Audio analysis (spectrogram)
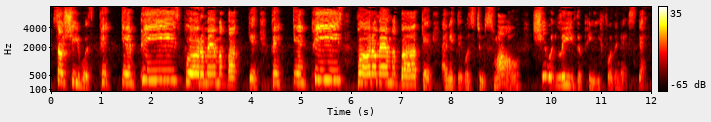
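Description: A middle-aged woman telling children's folktales in a theatrical, playful way, with dramatic pauses and repeated phrases. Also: high voice, very animated. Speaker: storyteller. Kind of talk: animated children's folktale storytelling with sung refrains. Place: indoors, video call.

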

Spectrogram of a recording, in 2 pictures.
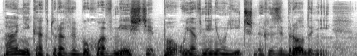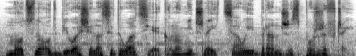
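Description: Guy doing serious true crime podcast narration, lower voice, some music under it. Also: expressive, moderate pace. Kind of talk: scripted documentary narration.

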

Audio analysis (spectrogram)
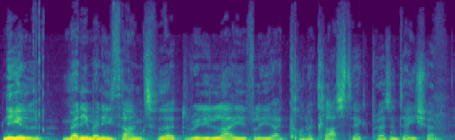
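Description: A man's voice: medium pitch, fairly even intonation, a little fast, mellow, slightly rough. A man from the audience politely challenging the speaker at a conference. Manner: courteous, pointed challenge. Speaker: audience member. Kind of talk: conference question.

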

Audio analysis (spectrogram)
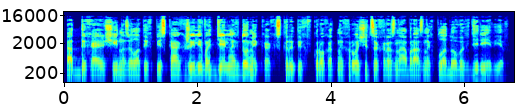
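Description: A man narrating a fantasy audiobook in an expressive, scripted storytelling style. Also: fairly low pitch, fairly quick.

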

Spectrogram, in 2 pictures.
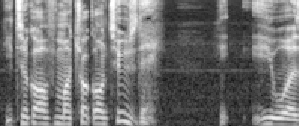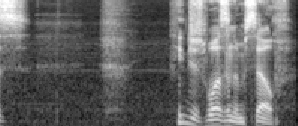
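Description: A man's voice: medium pitch, very animated, a little slow, no echo. An actor playing a worried, desperate father in an audio drama, earnest, urgent and emotional. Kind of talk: dramatic audio fiction acting.

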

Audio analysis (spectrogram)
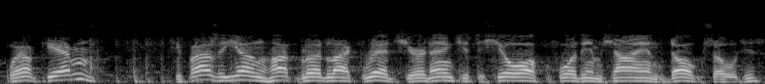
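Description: Male actor doing shrewd cavalry sergeant, folksy, laconic, highish male voice, thin vintage radio sound. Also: a little slow, close to an everyday voice. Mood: sly. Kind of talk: 1940s-50s radio drama acting. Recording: tinny, noisy vintage radio recording.

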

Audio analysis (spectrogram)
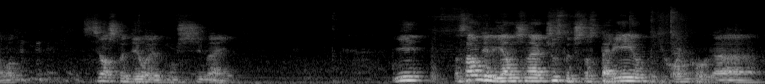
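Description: Deadpan man in his thirties, roomy live room. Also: medium pitch, recorded from a distance, slight background noise. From Siberia. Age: 30s. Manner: deadpan, self-mocking, acts out other voices. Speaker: stand-up comedian. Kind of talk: stand-up routine. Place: bar stage with audience. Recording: roomy live bar recording from afar.

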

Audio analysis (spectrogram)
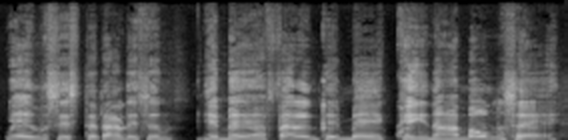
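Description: Man voicing a shrill, spiteful little Lancashire girl. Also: wildly swooping pitch, measured pace, breathy edge, no room sound, studio quality, full character voice. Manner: sharp, taunting, threatening. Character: spiteful, peevish, sickly little girl with sharp tongue. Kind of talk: audiobook character acting.

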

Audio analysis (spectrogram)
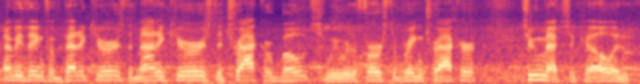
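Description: A man's voice: a little high, steady tone, normal speed, noisy background. Enthusiastic man telling lodge stories. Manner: enthusiastic, storytelling, repeats phrases. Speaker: fishing lodge owner and outfitter. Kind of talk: trade-show interview. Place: busy convention hall booth, indoors. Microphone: lapel mic. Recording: crowd chatter behind.

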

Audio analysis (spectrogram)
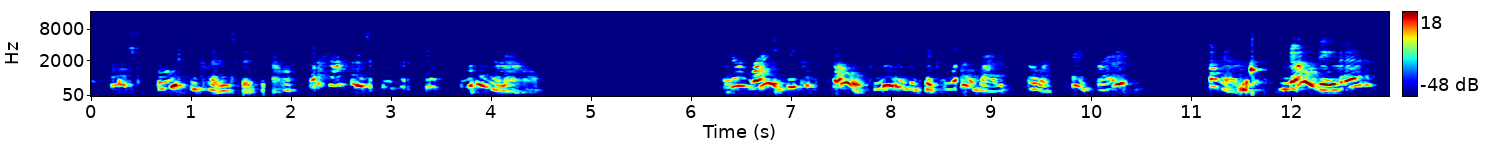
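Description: A woman in her twenties reading aloud to young children like a teacher, asking them simple questions in an animated way. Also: sits high, normal speed. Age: 20s. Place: small home room, indoors. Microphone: webcam or laptop mic at arm's length. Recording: dull webcam sound, distant mic.

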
